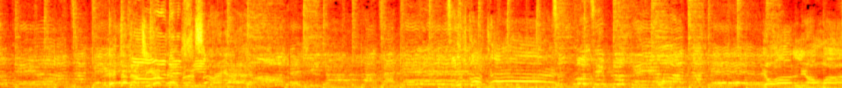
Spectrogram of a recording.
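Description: Live gospel worship music: a band with electric bass guitar and percussion, with several voices singing together over it.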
